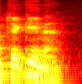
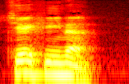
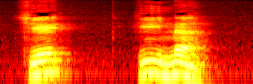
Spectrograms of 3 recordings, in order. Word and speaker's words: Shejiná: Muchos, muchos la llaman Chequina. Se pronuncia Chejina. Chejina. Es la pronunciación correcta.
